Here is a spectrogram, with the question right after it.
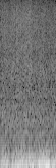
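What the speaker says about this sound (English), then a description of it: "We've got enough wind" Strong wind buffets the deck of a sailing catamaran at sea, a loud continuous rush with low rumbling gusts and no voices.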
